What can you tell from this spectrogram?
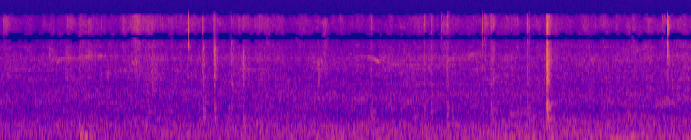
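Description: Faint handling sounds of RCA plugs being pushed into a car amplifier's input jacks: a low thump about a second in and a single sharp click later, over a steady low background hum.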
